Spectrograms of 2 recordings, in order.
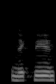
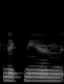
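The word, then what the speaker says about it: Nc'Nean: Um, Nicknian does everything um with the smallest carbon footprint possible.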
